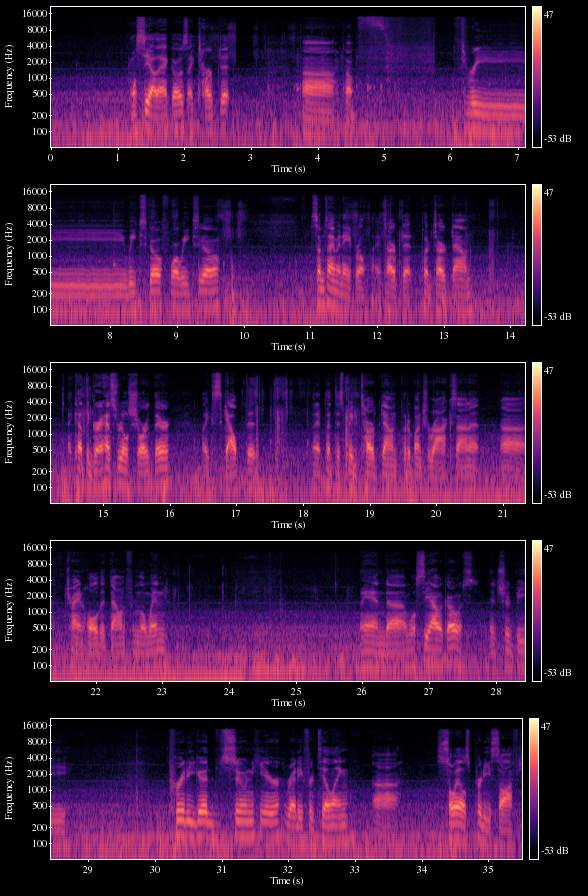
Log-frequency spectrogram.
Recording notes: talking to myself while driving to work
